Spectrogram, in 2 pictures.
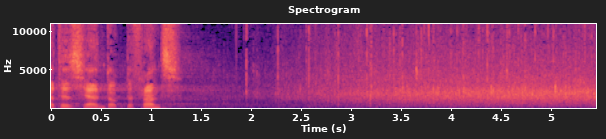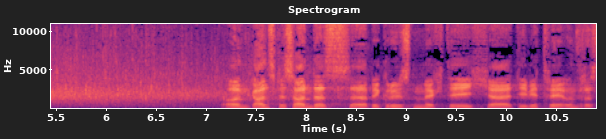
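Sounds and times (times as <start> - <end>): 
speech: 0.0 - 1.4, 7.2 - 10.8
audience applause at a formal company reception: 2.1 - 8.0.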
